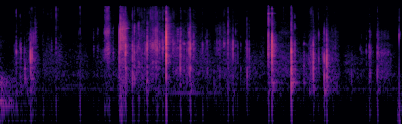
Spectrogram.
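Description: A cardboard box being handled and opened by hand: irregular rustling, scraping and small clicks of its flaps and packing.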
